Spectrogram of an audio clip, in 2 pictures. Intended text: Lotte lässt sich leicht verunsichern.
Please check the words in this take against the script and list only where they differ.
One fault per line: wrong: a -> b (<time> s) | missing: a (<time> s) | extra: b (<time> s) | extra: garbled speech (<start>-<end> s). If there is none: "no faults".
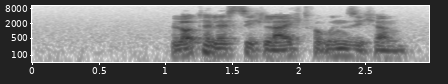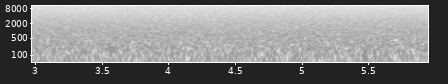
no faults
